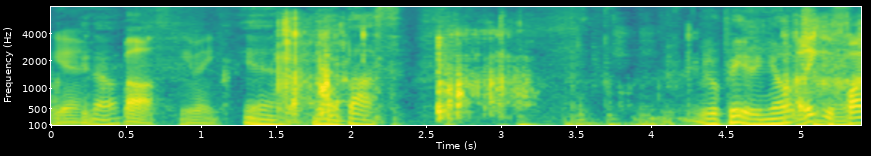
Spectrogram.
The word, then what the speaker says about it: Bath: Yeah, Bath. We're up here in Yorkshire. I think you'll find the locals pronounce it Bath.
